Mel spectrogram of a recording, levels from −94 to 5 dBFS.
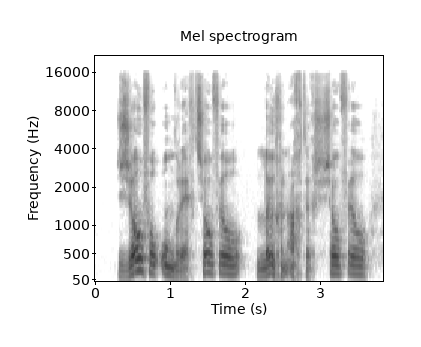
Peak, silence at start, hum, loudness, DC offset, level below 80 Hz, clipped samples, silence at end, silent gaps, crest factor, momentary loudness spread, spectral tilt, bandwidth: -12 dBFS; 0.3 s; none; -29 LUFS; under 0.1%; -76 dBFS; under 0.1%; 0.2 s; none; 18 dB; 11 LU; -4 dB/octave; 16 kHz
